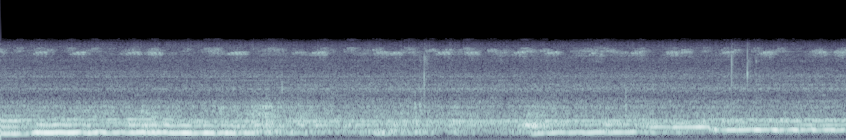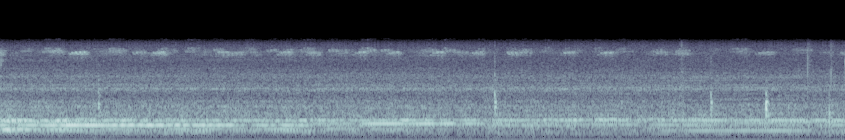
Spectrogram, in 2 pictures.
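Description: Crickets chirping in a steady pulse, played as part of a Halloween soundscape, over low held drone notes that step to new pitches every couple of seconds.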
